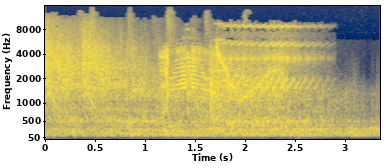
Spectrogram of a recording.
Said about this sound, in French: What was that? Are you okay? I'm better than okay. I feel super. Oh no, Anna was just hit by lightning.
